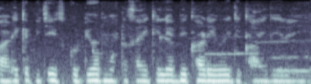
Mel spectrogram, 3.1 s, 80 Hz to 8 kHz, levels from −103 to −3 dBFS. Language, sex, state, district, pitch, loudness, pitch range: Hindi, female, Chhattisgarh, Korba, 160 Hz, -17 LUFS, 155-165 Hz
